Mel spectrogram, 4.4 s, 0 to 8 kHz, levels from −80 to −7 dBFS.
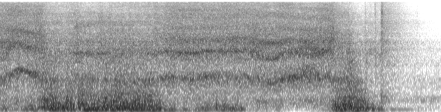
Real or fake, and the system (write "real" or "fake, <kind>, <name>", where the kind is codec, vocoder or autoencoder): fake, autoencoder, DAC-VAE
